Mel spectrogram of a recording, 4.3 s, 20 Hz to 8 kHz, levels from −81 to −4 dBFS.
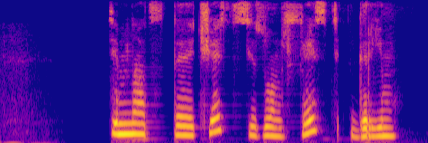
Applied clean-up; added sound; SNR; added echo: neural mask model DeepFilterNet 3.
